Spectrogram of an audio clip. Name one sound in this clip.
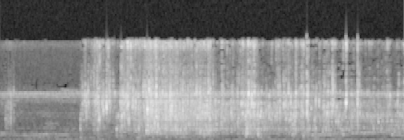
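Water pours from a bucket into a plastic dipper.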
